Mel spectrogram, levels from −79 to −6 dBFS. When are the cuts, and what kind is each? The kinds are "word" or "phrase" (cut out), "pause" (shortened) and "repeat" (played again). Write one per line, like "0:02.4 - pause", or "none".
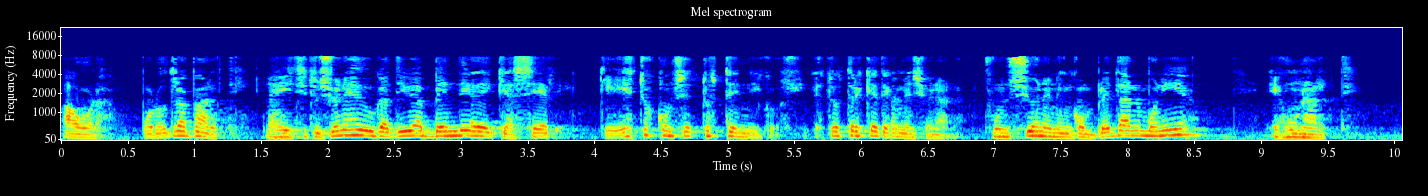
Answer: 0:01.5 - pause
0:03.1 - phrase
0:06.2 - word
0:06.9 - pause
